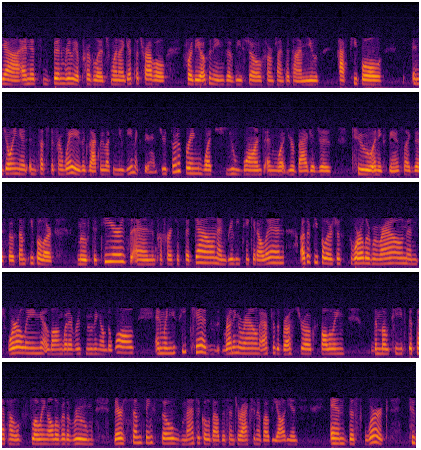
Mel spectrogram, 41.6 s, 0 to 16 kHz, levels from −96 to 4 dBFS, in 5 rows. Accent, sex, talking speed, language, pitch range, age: American, female, 175 wpm, English, 185-230 Hz, 30-49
